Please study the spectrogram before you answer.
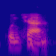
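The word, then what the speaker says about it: bún chả: No, how do you spell that? So it's BUN BUN space CHA. CHA. And it's bun cha? Yeah, bún cha.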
